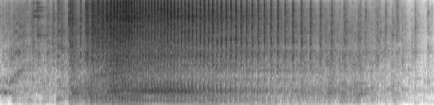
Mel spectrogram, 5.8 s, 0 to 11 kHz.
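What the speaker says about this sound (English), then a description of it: "Okay, so the engine is a runner." A Coleman Powermate 6250 generator engine sputters to life and settles into a loud, rapid, steady chugging idle that gradually eases a little in volume.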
